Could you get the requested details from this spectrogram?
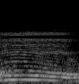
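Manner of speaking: "mm" as a held hummed N sound, nnn; "mm" drawn out as one consonant; final consonant sound. Shown as a demonstration. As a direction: hold "mm" as the isolated end sound of con. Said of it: "it ends with".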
